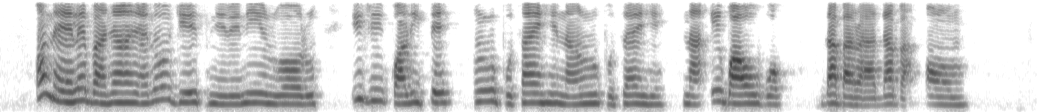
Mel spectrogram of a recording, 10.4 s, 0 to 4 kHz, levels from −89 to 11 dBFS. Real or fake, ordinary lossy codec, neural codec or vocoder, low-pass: fake; none; vocoder, 22.05 kHz, 80 mel bands, Vocos; 3.6 kHz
